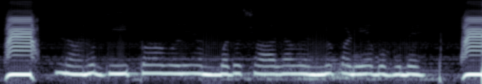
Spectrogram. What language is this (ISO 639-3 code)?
kan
